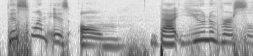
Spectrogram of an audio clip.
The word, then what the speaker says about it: Om: This one is Om, that universal sound that carries itself through the universe. And it is pronounced A-U-M, Om.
